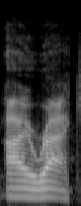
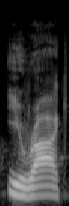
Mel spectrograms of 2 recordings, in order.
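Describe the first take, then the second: First: The first vowel sounds like 'eye'. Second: The first vowel sounds like 'ee'. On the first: The speaker calls it right. "we say Iraq" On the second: The speaker calls it wrong. "It's not Iraq"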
